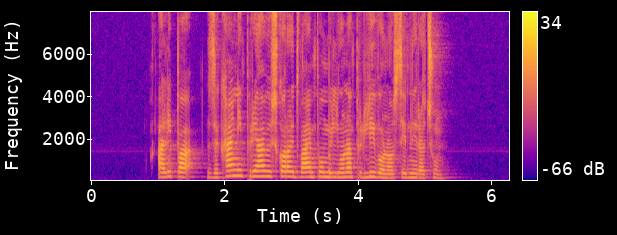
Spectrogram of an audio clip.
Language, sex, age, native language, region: Slovenian, female, 12-17, Slovenian, Central Slovenia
